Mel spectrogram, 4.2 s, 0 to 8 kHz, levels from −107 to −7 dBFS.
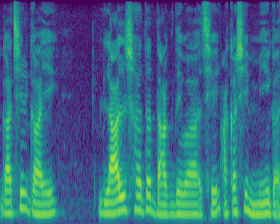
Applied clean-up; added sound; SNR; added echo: none; none; none; none.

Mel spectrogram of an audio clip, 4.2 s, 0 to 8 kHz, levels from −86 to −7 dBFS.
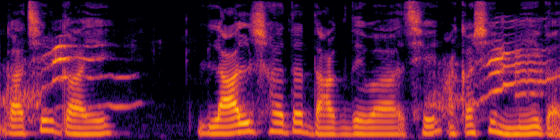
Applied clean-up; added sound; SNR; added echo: none; Meow; 9 dB; none.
